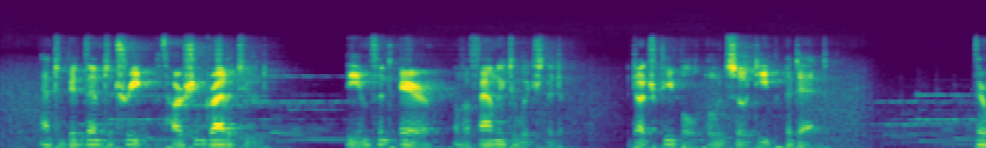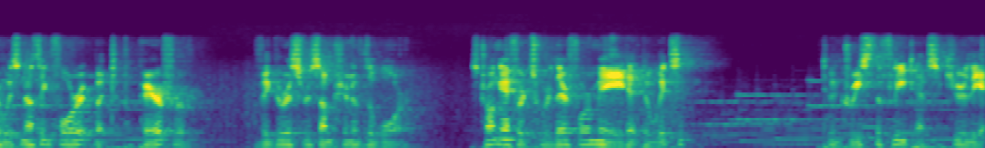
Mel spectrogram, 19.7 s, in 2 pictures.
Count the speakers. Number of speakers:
1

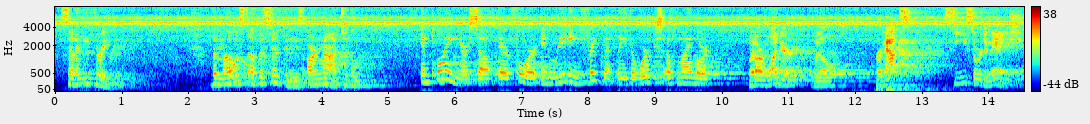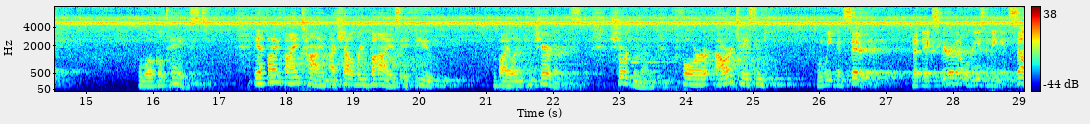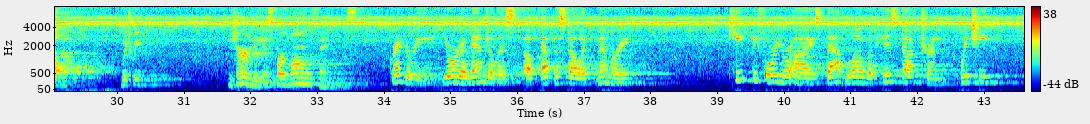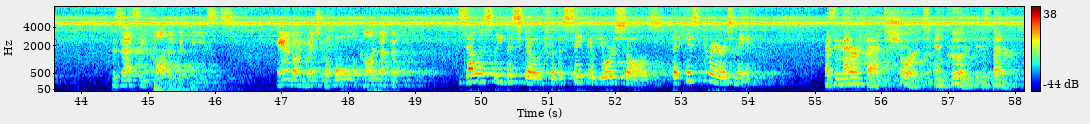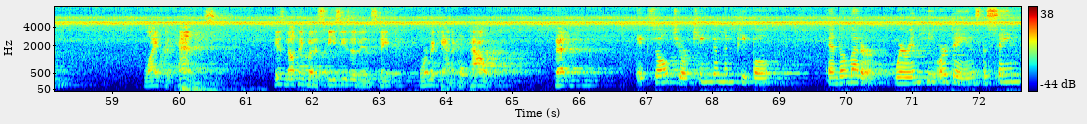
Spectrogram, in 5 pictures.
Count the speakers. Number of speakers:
3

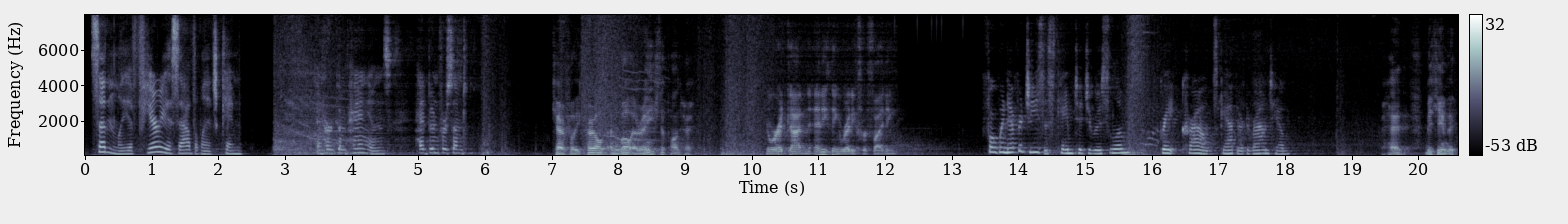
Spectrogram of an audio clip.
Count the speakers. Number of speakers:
5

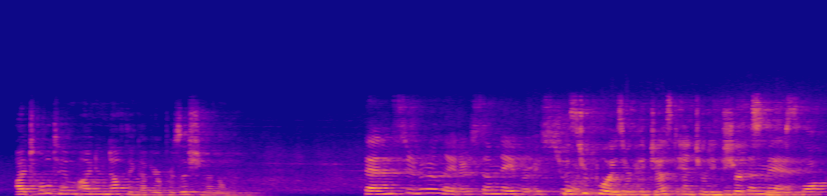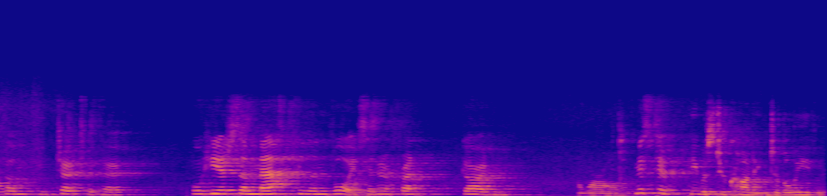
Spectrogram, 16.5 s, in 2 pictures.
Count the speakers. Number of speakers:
3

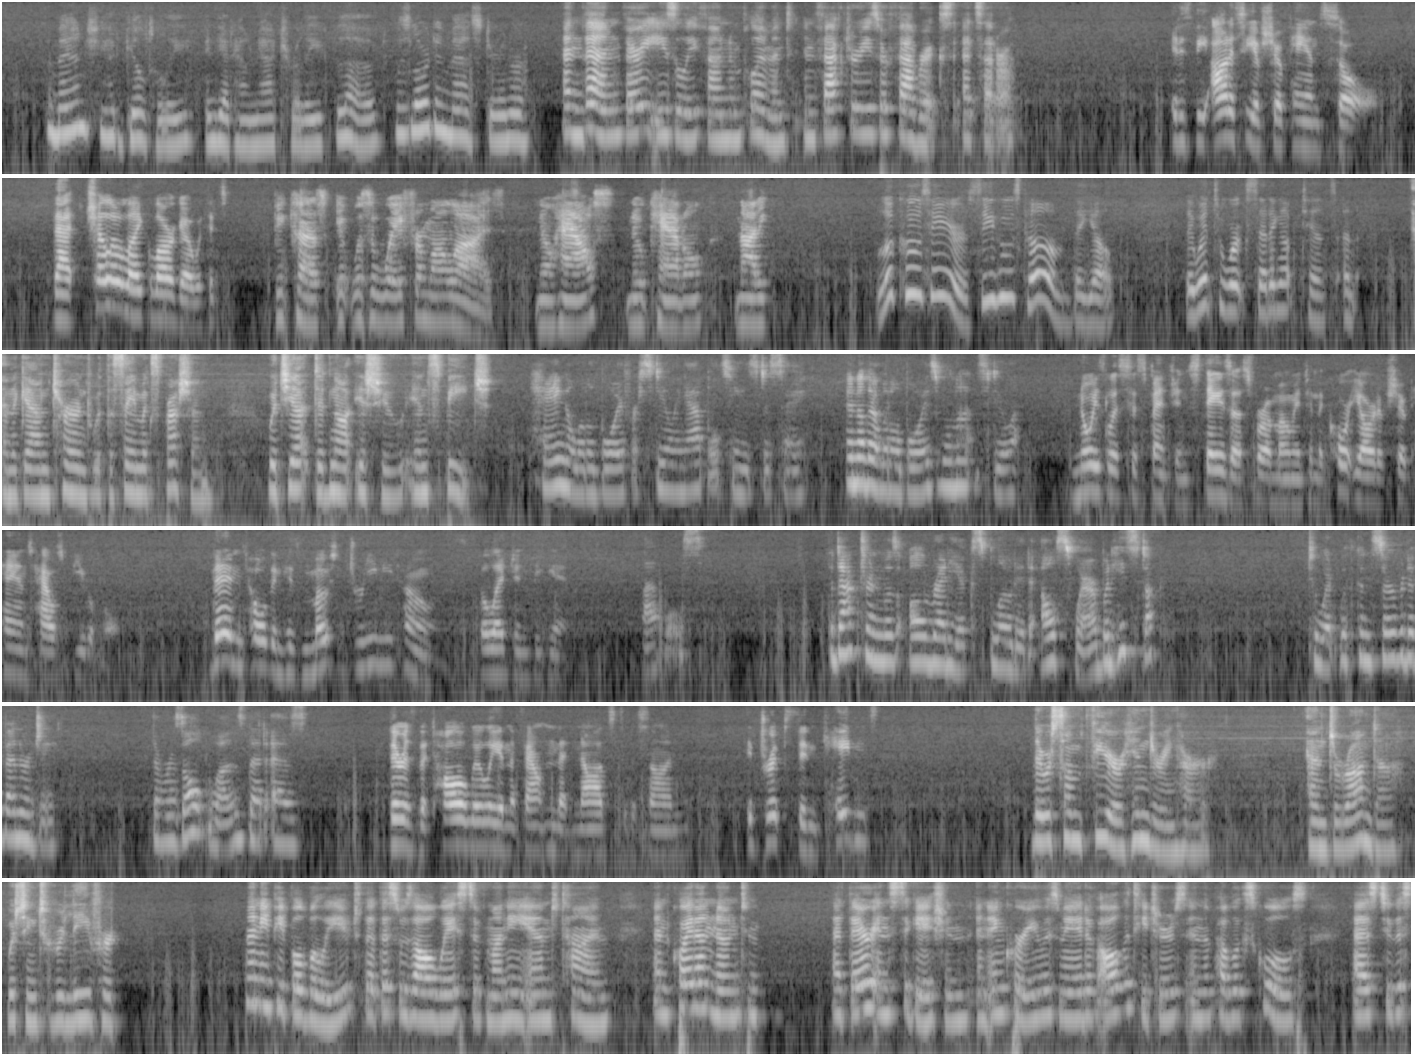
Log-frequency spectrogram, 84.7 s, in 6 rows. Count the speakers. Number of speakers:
7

